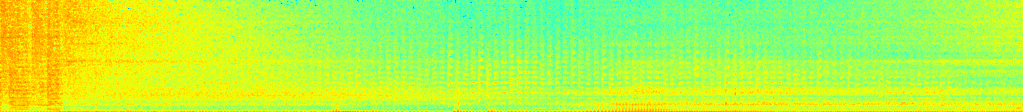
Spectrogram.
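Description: Motorcycle engine running under way, heard from the rider's seat, with two short breaks about five and seven seconds in and a steady rise in pitch as it accelerates from about eight to ten seconds in.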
